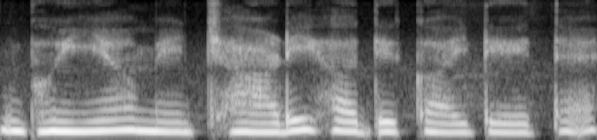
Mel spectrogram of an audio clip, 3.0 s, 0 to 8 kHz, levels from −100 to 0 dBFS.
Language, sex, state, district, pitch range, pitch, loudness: Chhattisgarhi, female, Chhattisgarh, Jashpur, 195-210 Hz, 200 Hz, -13 LUFS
